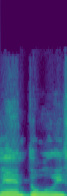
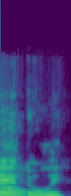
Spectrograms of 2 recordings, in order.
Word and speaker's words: andouille: But I like a nice bowl of gumbo with some andouille sausage in there, dude, bro. – Stop. – What is it? How you say it? – You just say andouille.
